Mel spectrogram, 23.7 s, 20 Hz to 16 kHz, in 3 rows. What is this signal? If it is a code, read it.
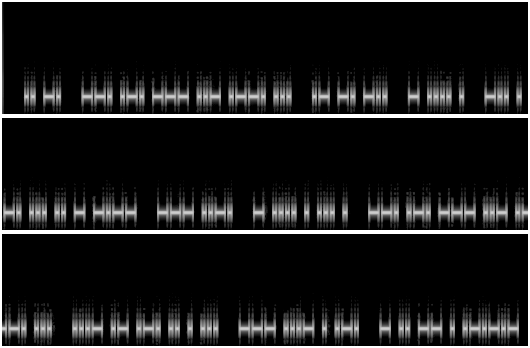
Morse code, heard as a keyed tone, about 25 wpm, 600 Hz. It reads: IN GROUPS AND THE DENSITY OF THESE GROUPS VARIES OVER TIME.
